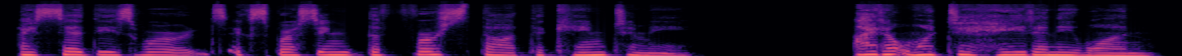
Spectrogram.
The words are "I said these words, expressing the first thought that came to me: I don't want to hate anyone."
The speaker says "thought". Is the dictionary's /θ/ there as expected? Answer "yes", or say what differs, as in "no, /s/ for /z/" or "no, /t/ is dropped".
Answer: yes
